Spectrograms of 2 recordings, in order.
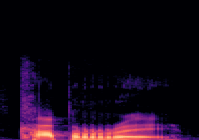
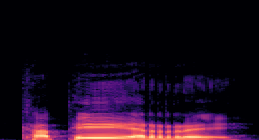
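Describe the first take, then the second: First: The middle E is said short. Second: The middle E is said long. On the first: The speaker calls it right. "This E is a short E" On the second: The speaker calls it wrong. "It's not capere"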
